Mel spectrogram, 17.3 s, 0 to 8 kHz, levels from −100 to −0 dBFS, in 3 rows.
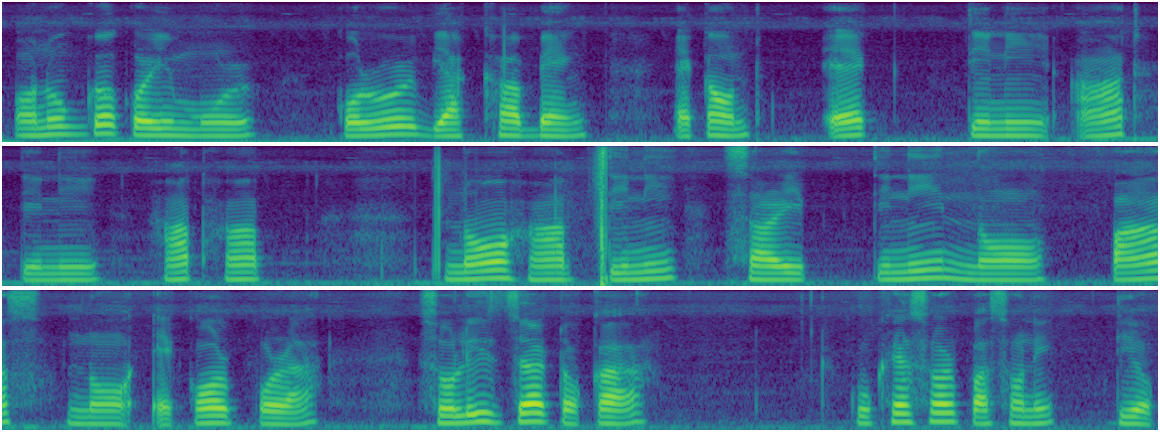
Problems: none marked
